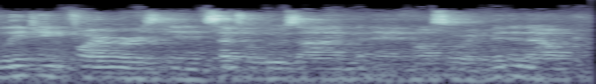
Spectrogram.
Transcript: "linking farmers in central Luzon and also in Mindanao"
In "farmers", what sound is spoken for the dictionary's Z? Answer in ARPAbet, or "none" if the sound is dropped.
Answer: Z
